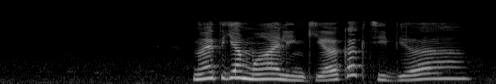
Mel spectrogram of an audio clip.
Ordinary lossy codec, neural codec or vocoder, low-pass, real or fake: none; none; none; real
